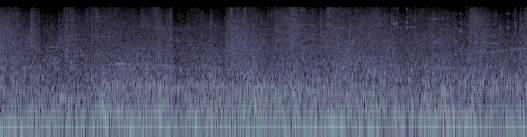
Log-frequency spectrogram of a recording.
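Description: Game battle effects clash and burst with magical whooshes and hits.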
